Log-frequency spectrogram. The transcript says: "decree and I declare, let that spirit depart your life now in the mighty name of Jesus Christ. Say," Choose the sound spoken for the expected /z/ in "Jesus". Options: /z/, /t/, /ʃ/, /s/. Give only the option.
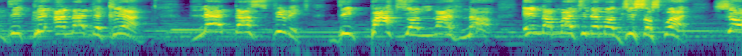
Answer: /s/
